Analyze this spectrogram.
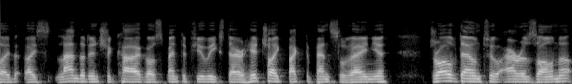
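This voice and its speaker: This is a man speaking. He has an Irish accent. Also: quiet background. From Ireland. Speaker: author. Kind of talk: interview.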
